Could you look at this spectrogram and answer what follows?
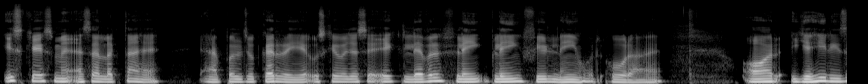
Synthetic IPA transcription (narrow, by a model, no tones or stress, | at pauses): ɪskeːsmẽʔɛ̰ːsalɐɡt̪aɦɛ̰ | kɛːpəld͡ʒoːkɐɾːɐɦiɦɛ̰ʔʊ̰skiʋɐd͡ʒɛɦseʔeːkleːʋəlːpleːɪ̃ŋɡfiːlɖnɐɦĩɦɦoɾɐɦaɦɛ̰ː | ɔːɾjɐɦiɾiːz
